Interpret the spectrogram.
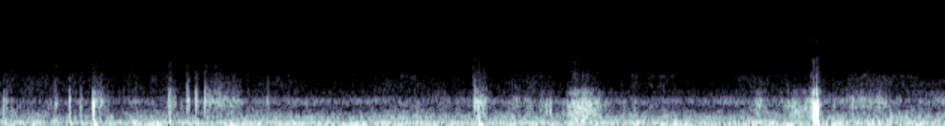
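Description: Low steady rumble of a freight train heard from indoors through a closed window, with a few clicks and knocks from the camera being handled, the sharpest near the end.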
